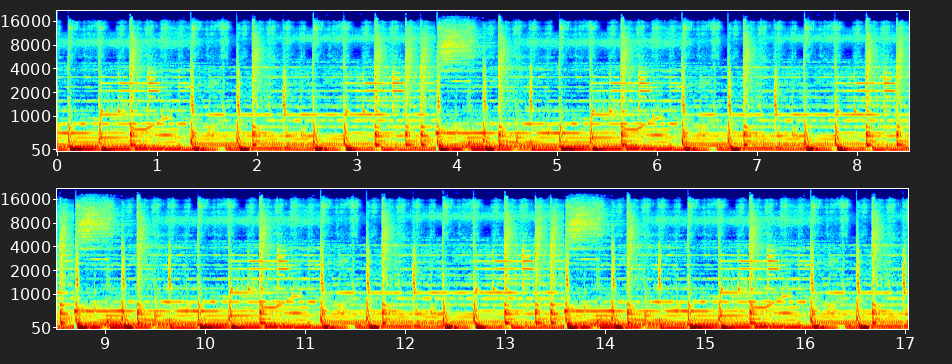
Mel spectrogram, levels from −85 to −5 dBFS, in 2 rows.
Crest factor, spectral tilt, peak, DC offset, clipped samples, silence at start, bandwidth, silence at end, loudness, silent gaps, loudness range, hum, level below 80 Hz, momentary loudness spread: 12 dB; -5.5 dB/octave; 0 dBFS; under 0.1%; under 0.1%; 0 s; 17.5 kHz; 0 s; -14 LUFS; none; 1 LU; none; -14 dBFS; 5 LU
